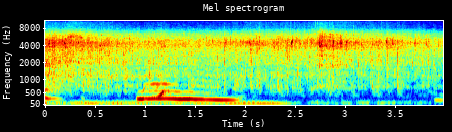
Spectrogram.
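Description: Rolls of brick pastry fry in oil with a steady, crackling sizzle throughout, while someone speaks briefly over it and a short tonal sound rises midway.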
